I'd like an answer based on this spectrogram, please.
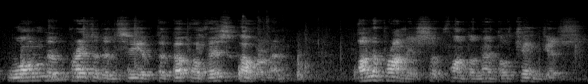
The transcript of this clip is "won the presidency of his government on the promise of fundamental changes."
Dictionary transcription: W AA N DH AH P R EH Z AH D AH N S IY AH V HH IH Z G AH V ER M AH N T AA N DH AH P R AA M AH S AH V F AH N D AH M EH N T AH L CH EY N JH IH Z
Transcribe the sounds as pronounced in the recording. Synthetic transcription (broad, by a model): W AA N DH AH P R EH Z AH D AH N S IY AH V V IH S G AH V ER M AH N T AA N DH AH P R AA M AH S AH V F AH N D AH M EH N T L CH EY N JH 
